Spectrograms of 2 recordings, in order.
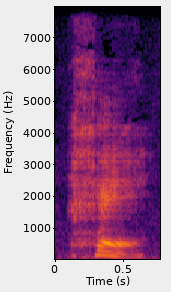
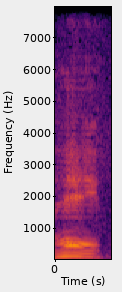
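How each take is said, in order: First: The word is said with a breathy puff of air. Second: The word is said plainly without extra breath. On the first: The speaker calls it right. "It comes with a little air. You have to say He" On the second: The speaker calls it wrong. "it's not hay like a bale of hay"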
